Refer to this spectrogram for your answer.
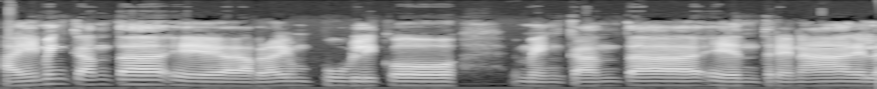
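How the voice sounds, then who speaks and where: A man's flat, monotone voice at a medium pitch, with a Puerto Rican accent, at a fairly slow pace. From Puerto Rico. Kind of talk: casual interview.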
